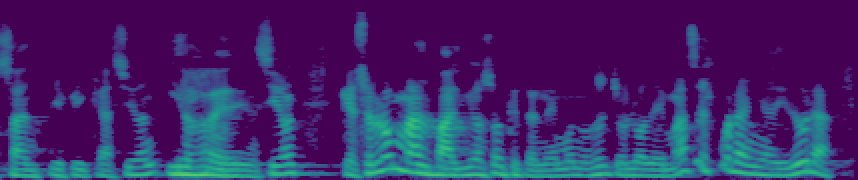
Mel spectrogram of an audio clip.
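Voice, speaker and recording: Brief: male pastor, middle-aged, higher voice, lively and fervent preaching. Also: long reverb tail. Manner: animated storyteller, fervent preaching. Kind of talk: sermon with personal testimony. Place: church.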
